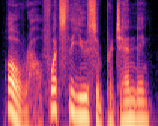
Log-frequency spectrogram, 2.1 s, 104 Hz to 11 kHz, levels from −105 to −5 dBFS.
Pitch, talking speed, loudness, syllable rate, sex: 130 Hz, 200 wpm, -19 LUFS, 5.3 syllables/s, male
